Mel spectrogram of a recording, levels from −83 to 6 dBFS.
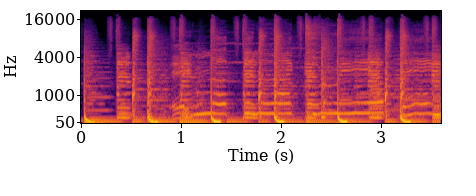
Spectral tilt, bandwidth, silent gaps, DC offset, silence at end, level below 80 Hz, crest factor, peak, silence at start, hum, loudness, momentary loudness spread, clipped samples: -4.5 dB/octave; 19 kHz; none; under 0.1%; 0 s; -18 dBFS; 14 dB; 0 dBFS; 0 s; none; -15 LUFS; 3 LU; under 0.1%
